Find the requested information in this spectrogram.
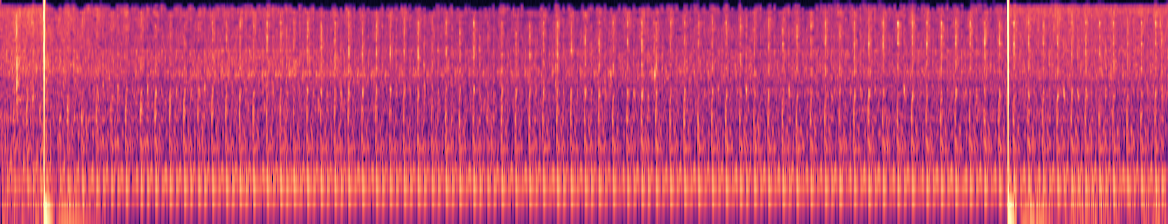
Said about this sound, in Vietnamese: Xe nổ máy bắn bắn, bỏ tận cửa nhà bà ngoại.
